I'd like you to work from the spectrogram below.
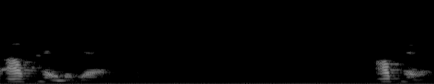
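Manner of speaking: a tender hint of a merciful judge; kind judge. Judge comforting the crying girl, quietly. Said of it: "and he says".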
